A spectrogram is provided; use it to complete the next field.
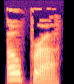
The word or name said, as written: oprah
